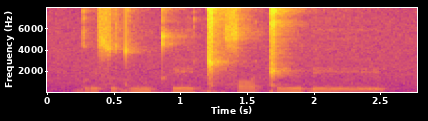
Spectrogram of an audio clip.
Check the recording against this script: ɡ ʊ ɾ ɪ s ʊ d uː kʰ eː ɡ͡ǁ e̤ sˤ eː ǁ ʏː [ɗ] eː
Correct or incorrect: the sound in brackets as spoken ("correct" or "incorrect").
correct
